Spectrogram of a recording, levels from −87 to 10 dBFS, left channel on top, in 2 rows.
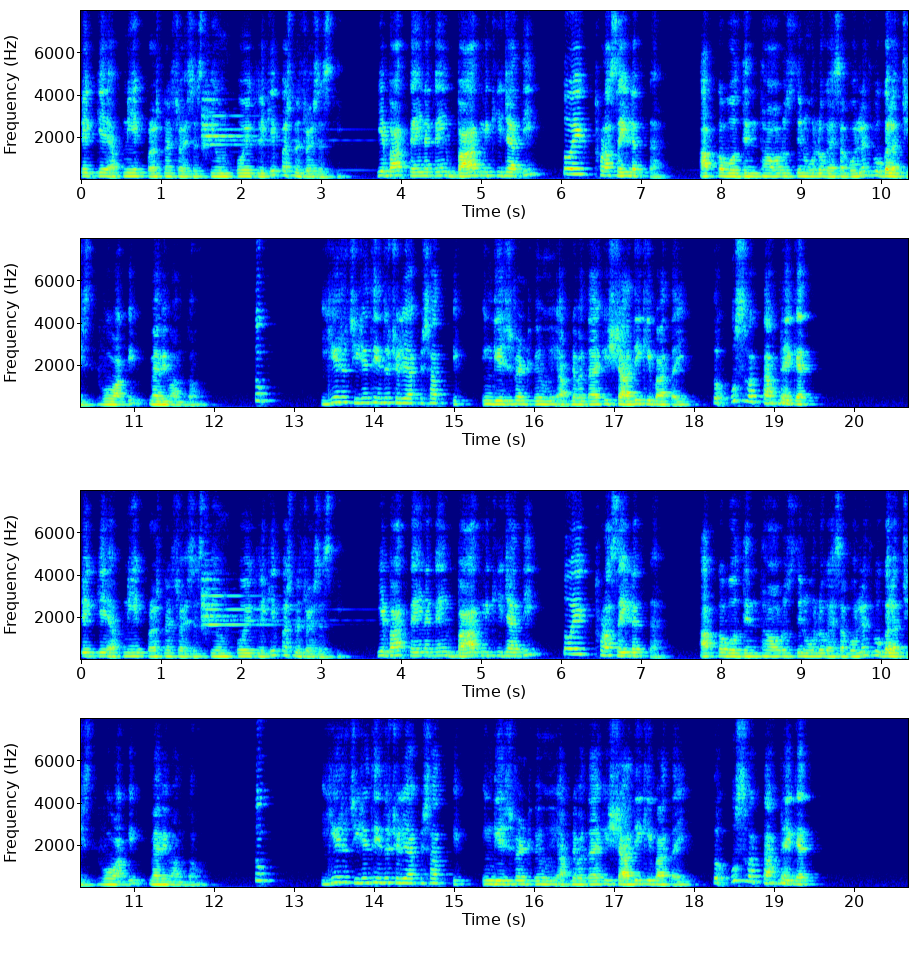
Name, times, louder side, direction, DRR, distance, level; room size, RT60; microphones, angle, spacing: voice 1, 0.0-3.1 3.7-5.7 6.0-7.2 7.7-11.8 12.5-12.6 13.3-14.8 15.3-17.9 18.2-19.3, left 2 dB, 25° left, -2 dB, 0.5 m, -31 dB
sound 1, 1.5-4.3, equal, 45° right, 0.8 m, -44 dB
2.6 x 2.2 x 2.3 m, 0.32 s
head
